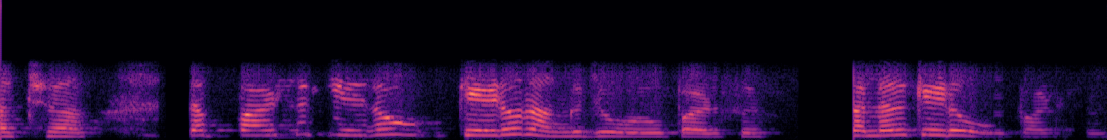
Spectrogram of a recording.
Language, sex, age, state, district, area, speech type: Sindhi, female, 18-30, Rajasthan, Ajmer, urban, conversation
